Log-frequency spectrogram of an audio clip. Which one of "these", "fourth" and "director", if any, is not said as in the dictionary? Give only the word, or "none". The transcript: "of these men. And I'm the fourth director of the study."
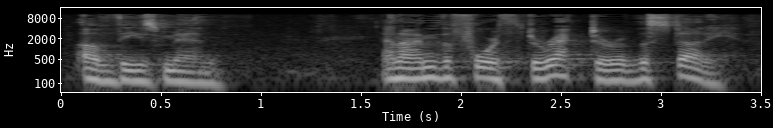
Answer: none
